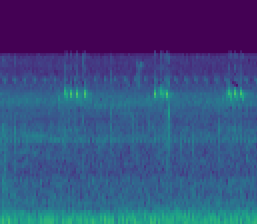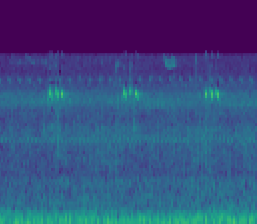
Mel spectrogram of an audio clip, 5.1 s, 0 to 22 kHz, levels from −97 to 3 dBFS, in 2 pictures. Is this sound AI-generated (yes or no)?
no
